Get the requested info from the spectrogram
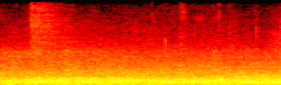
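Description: Steady hubbub of a large crowd talking, with dogs barking in the background.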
